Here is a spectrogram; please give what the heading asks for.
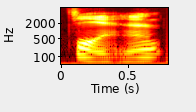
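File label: "jian", Mandarin Chinese, tone 3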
